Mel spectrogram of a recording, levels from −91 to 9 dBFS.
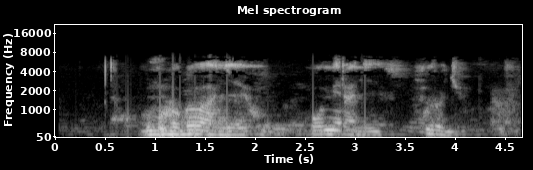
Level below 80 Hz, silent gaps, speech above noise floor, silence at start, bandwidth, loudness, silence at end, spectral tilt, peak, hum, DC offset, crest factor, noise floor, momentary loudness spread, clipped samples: -42 dBFS; none; 22 dB; 0.55 s; 7.2 kHz; -17 LUFS; 0.1 s; -6.5 dB/octave; -2 dBFS; none; under 0.1%; 18 dB; -39 dBFS; 18 LU; under 0.1%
